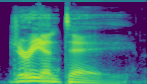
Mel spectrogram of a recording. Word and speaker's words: Jurriente: J-U-R-R-I-E-N-T-E. Juriente.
